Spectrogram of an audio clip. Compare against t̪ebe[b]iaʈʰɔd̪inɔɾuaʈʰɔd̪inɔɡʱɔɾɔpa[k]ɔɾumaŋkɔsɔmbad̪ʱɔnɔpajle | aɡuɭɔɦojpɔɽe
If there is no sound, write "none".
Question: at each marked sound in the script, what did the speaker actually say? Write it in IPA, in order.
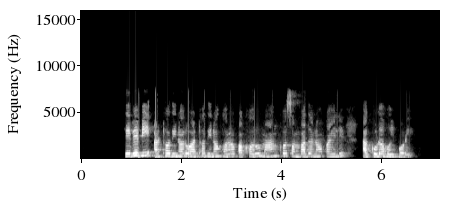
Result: b, kʰ

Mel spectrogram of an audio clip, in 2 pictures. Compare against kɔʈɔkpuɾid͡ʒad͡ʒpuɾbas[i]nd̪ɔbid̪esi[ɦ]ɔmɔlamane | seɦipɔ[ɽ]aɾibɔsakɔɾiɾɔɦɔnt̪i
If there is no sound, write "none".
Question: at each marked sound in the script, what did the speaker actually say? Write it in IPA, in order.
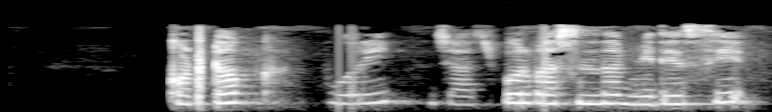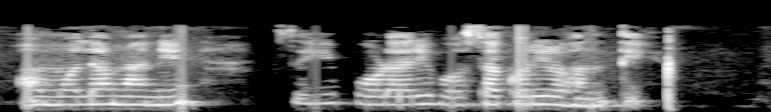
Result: i, none, ɽ

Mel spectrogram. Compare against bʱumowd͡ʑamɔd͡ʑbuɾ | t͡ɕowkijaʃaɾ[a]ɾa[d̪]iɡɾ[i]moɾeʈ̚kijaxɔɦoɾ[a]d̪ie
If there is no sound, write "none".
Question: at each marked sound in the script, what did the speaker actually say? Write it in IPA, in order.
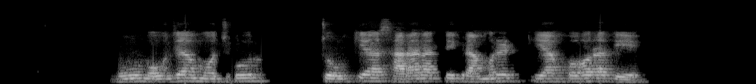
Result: a, t̪, a, a

